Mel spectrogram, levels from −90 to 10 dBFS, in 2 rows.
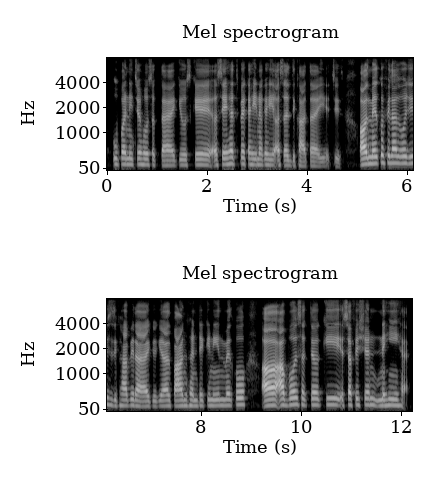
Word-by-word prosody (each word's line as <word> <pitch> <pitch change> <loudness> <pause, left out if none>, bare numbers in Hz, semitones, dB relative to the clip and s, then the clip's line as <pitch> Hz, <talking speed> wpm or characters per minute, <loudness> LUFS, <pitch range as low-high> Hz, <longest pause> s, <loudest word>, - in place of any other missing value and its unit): ऊपर-नीचे 155 -1 -2
हो 150 - -1
सकता 130 -3 -5
है 130 0 0
कि 135 +3 -11
उसके 145 +1 0
सेहत 165 +4 +1
पे 170 - +2
कहीं 150 -1 -1
न 150 -1 -2
कहीं 145 -1 -2
असर 135 0 -1
दिखाता 120 -2 -5
है 110 -1 -3
ये 110 - -12
चीज़ - - -11 0.4
और 160 +1 +9
मेरे 180 0 +4
को 205 +3 -2
फिलहाल 190 -1 +1
वो 185 +1 -1
चीज़ 180 -2 -4
दिखा 150 +1 -2
भी 160 +1 -5
रहा 140 -3 +2
है, 135 +1 +1
क्योंकि 135 +1 -10
यार 145 +1 +1
5 145 +1 +1
घंटे 150 0 -4
की 150 +2 -7
नींद 155 0 -3
मेरे 155 0 -2
को 175 0 0 0.4
अ, - - +7
आप 160 +2 +8
बोल 175 +2 +1
सकते 170 -1 -4
हो 165 - -1
कि 175 -1 -1
सफ़िशिएंट 170 +1 -1
नहीं 155 +1 -1
है। - - -4
155 Hz, 210 wpm, -24 LUFS, 145-170 Hz, 0.4 s, और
